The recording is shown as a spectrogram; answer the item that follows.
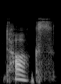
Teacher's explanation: talks, not pronouncing the L, just talks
